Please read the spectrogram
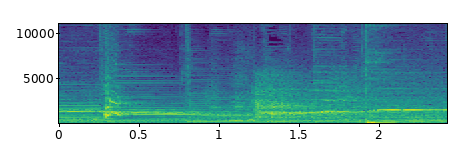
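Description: A small dog barking twice in short yaps, over background music.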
